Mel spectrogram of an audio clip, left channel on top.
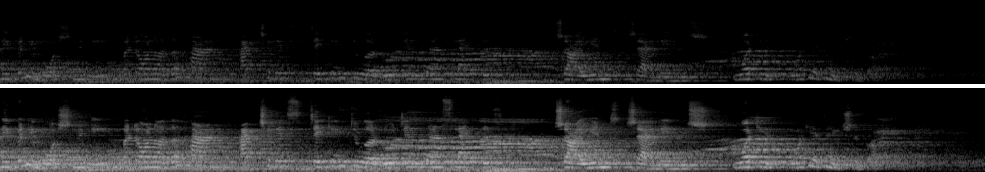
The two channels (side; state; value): left; quieter; 19.5 dB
